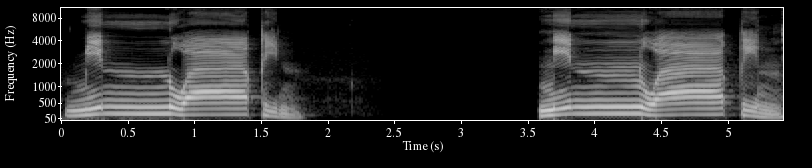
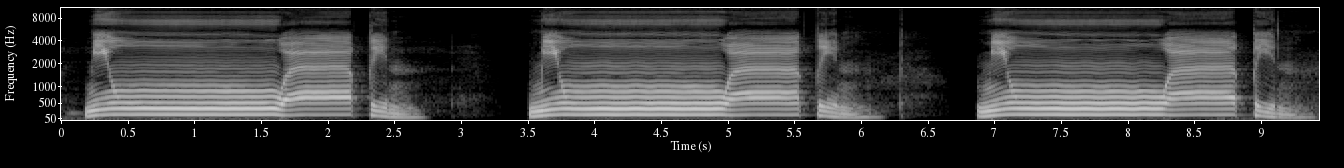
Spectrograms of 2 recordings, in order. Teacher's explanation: Karena nunnya masih terdengar jelas, belum dibaca idgham.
